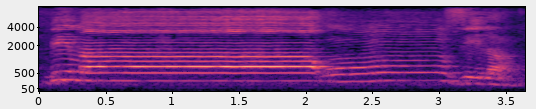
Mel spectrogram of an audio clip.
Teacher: اب پڑھا جائے گا بیما انزل, سمجھ آئی بات. ہاں, بیما کی آواز تھوڑی بڑی بڑھ جائے گی, ایک الف سے زیادہ چلی جائے گی, کیونکہ اس لیے کہ اس الف مدہ کے بعد حمزہ آیا ہوا ہے, ٹھیک ہے نا.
